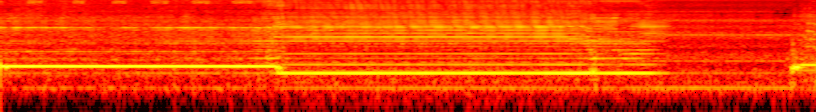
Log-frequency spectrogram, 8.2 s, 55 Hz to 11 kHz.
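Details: Cheap Chinese 500 W spindle cutting MDF with a dull bit: a clean, quiet whine that drops in pitch as the bit loads and recovers after. Quieter than a 600 W router; the owner notes slight vibration, blaming the caked Delrin nut. Normal.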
